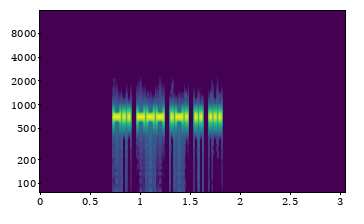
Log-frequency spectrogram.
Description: Morse code, heard as a keyed tone, about 51 wpm, 700 Hz. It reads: DORIS
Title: USA Common Names - Max 5 Letters - 50wpm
